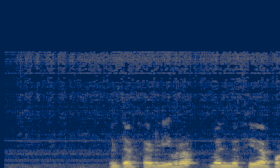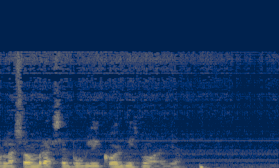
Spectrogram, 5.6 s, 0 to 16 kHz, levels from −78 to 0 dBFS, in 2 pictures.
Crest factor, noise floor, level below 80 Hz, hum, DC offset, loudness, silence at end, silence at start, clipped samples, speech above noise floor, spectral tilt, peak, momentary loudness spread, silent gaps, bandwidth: 20 dB; -54 dBFS; -54 dBFS; none; under 0.1%; -22 LUFS; 0.75 s; 1.1 s; under 0.1%; 33 dB; -7 dB/octave; -4 dBFS; 17 LU; none; 11.5 kHz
